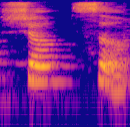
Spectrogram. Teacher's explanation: मुखविवरामध्ये हवा पूर्णपणे अडवली जात नाही, तर जिभेच्या दोन्ही बाजूंनी जी अरुंद फट असते तिच्यातून ती सतत बाहेर पडते, त्यावेळी जे उच्चारण होतं त्याला घर्षक असं म्हणतात.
